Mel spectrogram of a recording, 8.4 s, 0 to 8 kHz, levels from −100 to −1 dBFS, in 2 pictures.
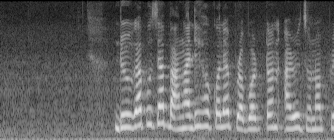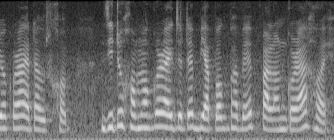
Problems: none marked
